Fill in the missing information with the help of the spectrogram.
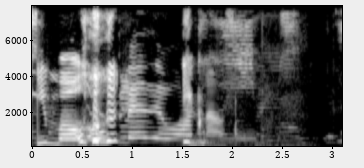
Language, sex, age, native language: Icelandic, female, 9, Icelandic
